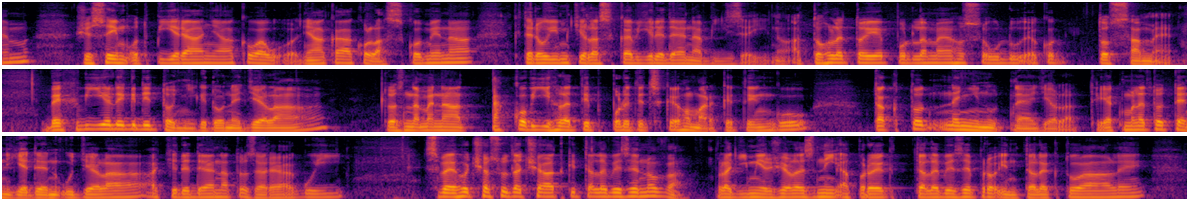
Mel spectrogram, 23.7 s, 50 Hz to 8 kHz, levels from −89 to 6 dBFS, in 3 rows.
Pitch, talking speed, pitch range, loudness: 120 Hz, 165 wpm, 105-130 Hz, -22 LUFS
